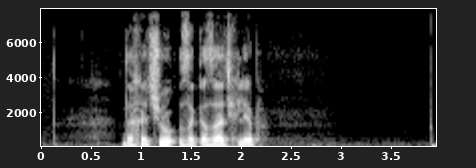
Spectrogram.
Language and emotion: Russian, neutral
